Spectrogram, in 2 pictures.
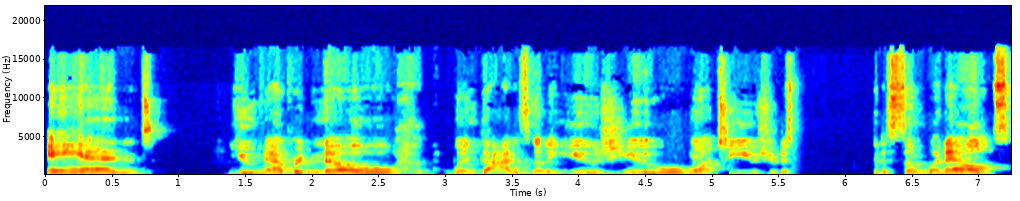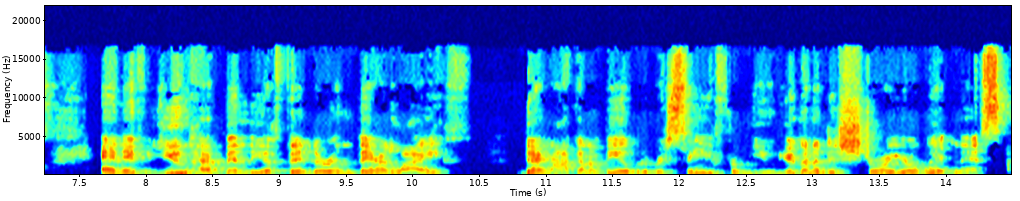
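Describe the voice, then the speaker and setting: A woman's voice: on the low side, a little slow. Earnest storytelling woman in a roomy space. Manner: earnest testimony with animated retelling. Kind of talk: conversational faith talk with storytelling.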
